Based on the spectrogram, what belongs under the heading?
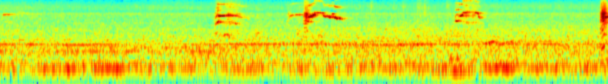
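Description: Birds calling: three short, sharp, high-pitched calls, about two, three and four and a half seconds in, over a steady background hum.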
